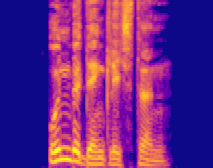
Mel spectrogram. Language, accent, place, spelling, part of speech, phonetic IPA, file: German, Germany, Berlin, unbedenklichsten, adjective, [ˈʊnbəˌdɛŋklɪçstn̩], De-unbedenklichsten.ogg
- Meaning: 1. superlative degree of unbedenklich 2. inflection of unbedenklich: strong genitive masculine/neuter singular superlative degree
